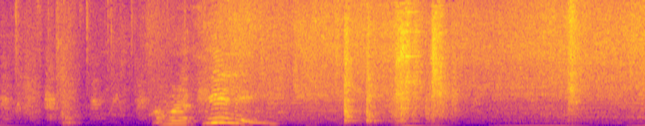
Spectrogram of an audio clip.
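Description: Small dogs yelp and whine excitedly.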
